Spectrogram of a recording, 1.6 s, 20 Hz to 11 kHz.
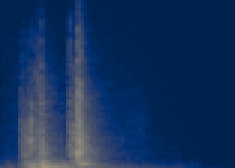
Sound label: Door Open Wood; The 39 Steps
